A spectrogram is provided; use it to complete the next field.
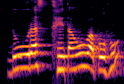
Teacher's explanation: Durasthitam vapuhu, because of Sandhi. Anuswara changes to the nasal of va.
